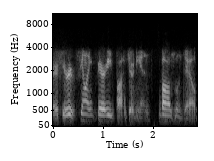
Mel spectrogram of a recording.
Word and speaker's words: Roslindale: Rosendale? – It's called Roslindale, but apparently the true Boston way to say it is Roslindale with a V in the front.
